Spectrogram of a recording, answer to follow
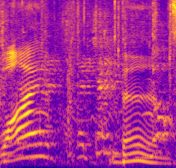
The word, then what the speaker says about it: Wyverns: It's pronounced Y Burns. Wyvern Burns. There we go. Thank you, Cat, for And also Cat, how are you? It's good to see you. Why Burns? Y and then a V.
